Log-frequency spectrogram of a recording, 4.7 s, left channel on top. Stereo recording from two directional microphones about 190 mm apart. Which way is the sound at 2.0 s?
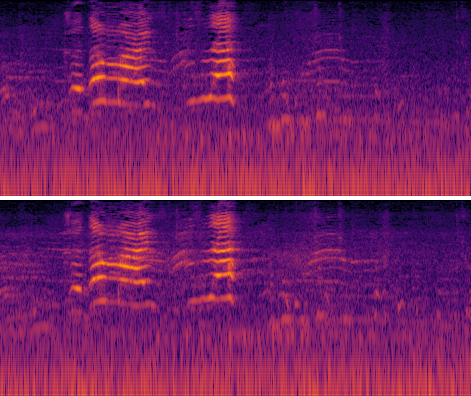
60° left (ahead or behind).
